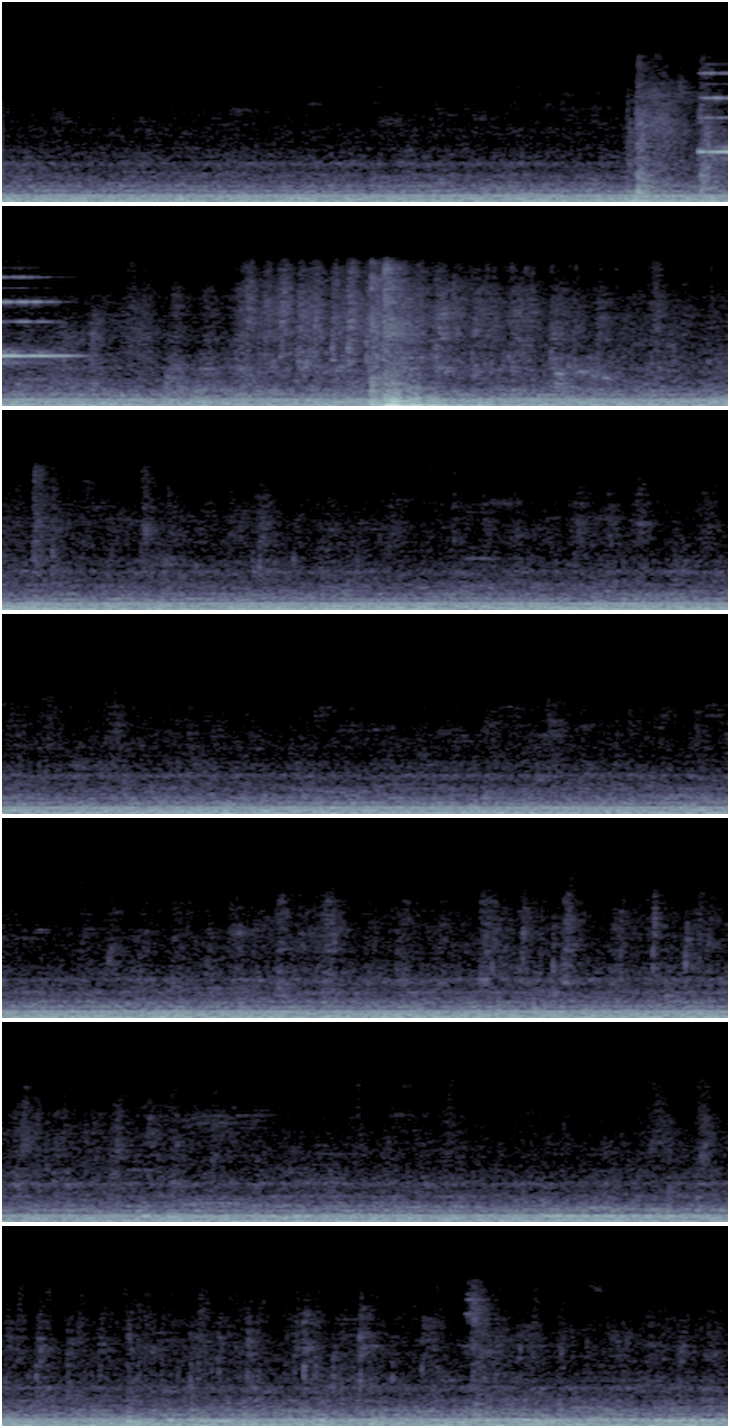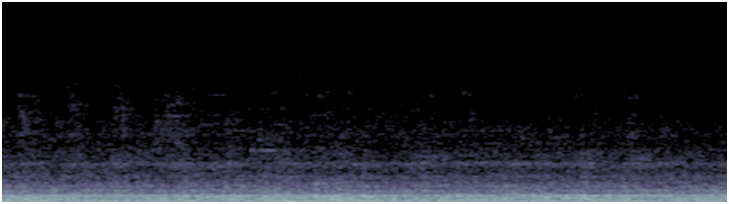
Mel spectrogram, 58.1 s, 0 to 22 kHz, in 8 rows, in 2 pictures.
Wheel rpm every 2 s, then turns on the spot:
0, 0, 0, 0, 0, 0, 0, 0, 0, 0, 0, 0, 0, 0, 0, 0, 0, 0, 0, 0, 0, 0, 0, 0, 0, 0, 0, 0, 0.
none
